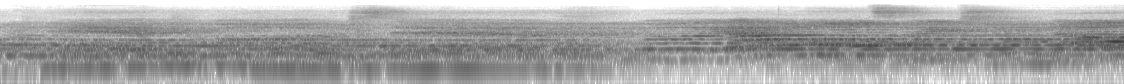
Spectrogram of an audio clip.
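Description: An a cappella group of men and women singing with no instruments: backing voices hold sustained chords under a female lead. The voices swell louder about three and a half seconds in.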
